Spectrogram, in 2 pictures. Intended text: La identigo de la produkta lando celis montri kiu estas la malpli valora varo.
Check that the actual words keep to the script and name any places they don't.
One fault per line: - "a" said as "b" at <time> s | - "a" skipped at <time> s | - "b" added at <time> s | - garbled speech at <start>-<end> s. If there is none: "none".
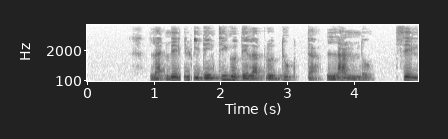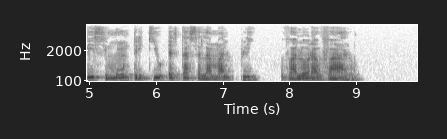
- garbled speech at 1.2-1.6 s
